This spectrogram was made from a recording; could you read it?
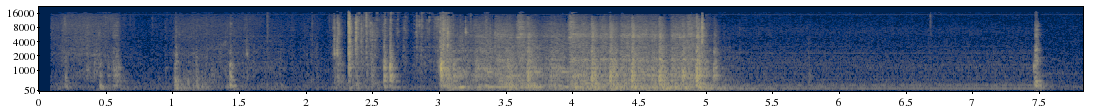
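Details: Toyota AE86 with 20V Silvertop engine on Blacktop electronics, started after sitting overnight or many hours: scattered clicks, about two seconds of labored cranking, then a faint weak idle catching; recurring hard cold start with extended cranking.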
